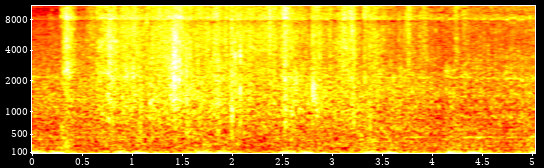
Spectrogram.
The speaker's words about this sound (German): Vor dem Gebäude stehen noch zwei weitere Fahrzeuge. Mist! Da kommt noch ein Wagen.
